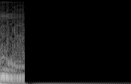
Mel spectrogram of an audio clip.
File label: MOS6581R3, Electronic Speech Systems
